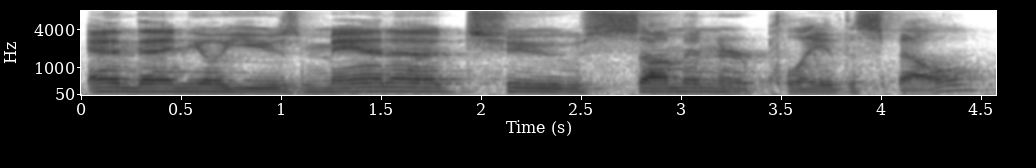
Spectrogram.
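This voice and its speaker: A man's voice: medium pitch, level tone, slow pace, pushed and bright. A man in casual comedy sketch dialogue, speaking as a card game player. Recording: roomy echo.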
